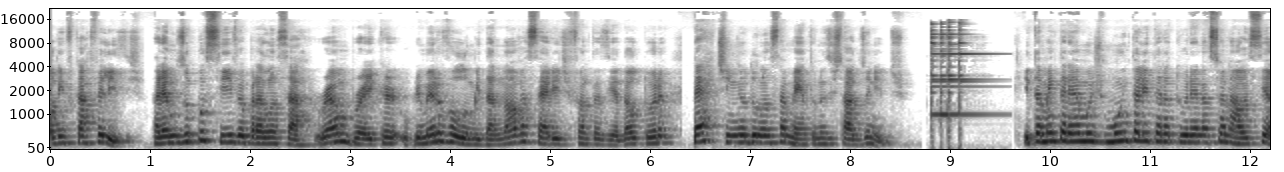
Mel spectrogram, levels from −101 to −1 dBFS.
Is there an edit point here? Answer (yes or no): no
